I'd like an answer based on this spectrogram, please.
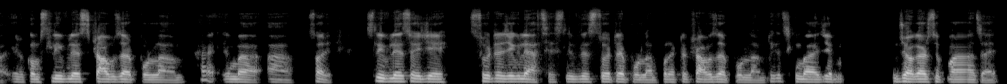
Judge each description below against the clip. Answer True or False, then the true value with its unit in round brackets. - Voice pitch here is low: True (125 Hz)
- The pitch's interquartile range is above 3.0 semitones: False (2.4 semitones)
